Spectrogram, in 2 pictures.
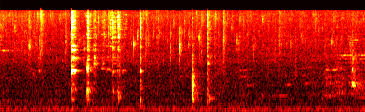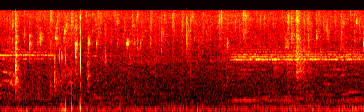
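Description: Rolled arbi-leaf patode shallow-frying in oil in a frying pan: a steady low sizzle, with several sharp clicks in the first three seconds and a few more around the middle.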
